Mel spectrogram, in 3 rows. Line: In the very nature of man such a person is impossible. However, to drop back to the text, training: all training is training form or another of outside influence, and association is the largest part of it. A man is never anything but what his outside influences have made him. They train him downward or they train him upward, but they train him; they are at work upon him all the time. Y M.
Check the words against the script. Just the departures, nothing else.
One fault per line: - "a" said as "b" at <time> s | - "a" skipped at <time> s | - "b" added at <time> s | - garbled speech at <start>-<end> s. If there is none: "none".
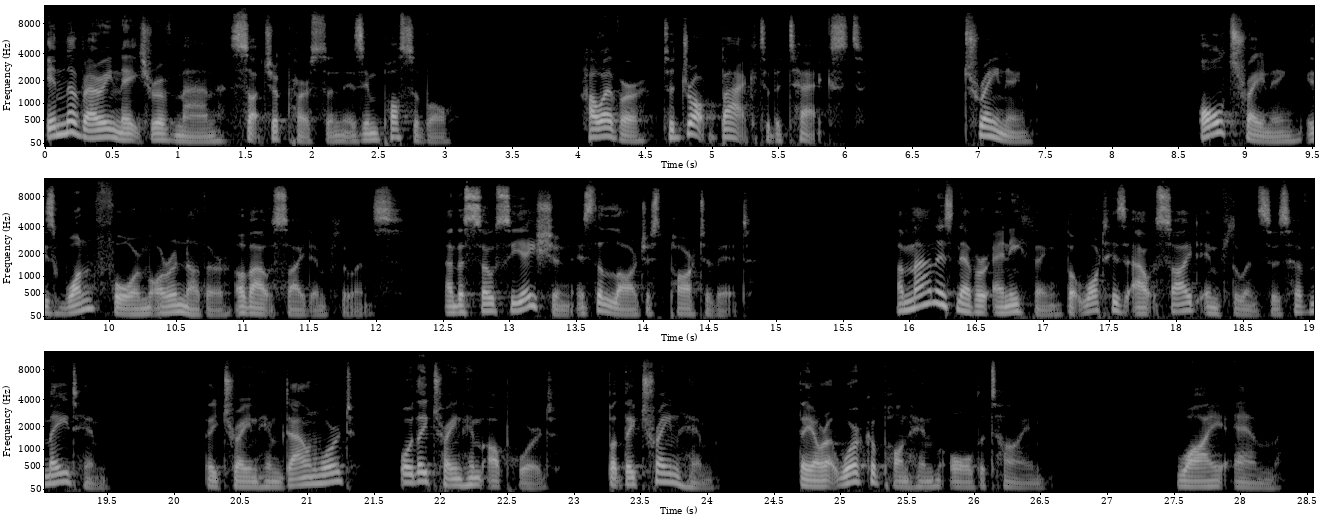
- "training" said as "one" at 9.7 s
